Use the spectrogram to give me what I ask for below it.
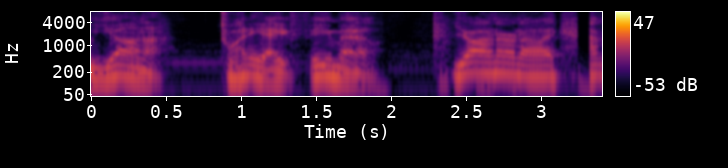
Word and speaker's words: Jana: a name j-a-n-a and I know it can be pronounced a couple of ways either jaina or Jana I'm gonna go for Jana in this one and I just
